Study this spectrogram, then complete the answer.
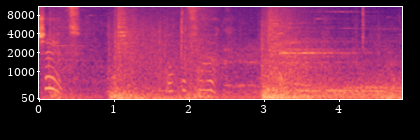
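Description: Heavy blows thud as a monster strikes.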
